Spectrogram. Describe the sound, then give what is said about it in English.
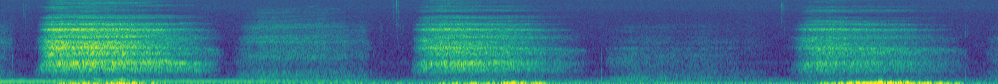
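Slow, deliberate breathing, in through the nose and out through the mouth: three long, airy breaths, each followed by a quiet pause, with a faint steady hum beneath. “We're going to breathe in through our nose and out through our mouth a few times.”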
